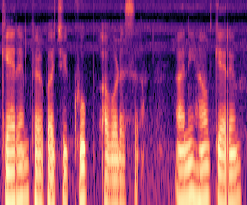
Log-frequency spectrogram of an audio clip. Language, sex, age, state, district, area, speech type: Goan Konkani, male, 18-30, Goa, Canacona, rural, spontaneous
